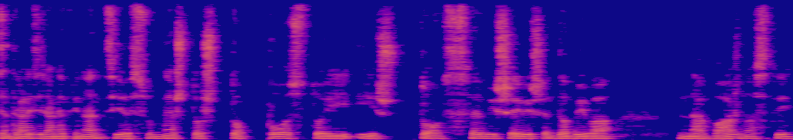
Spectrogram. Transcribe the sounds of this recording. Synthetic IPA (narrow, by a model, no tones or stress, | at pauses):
se̞nt̪ɾaliziːɾane̞finant̪sije̞sune̞ʃt̪o̞ʃt̪o̞po̞ːst̪o̞jiiʃt̪o̞sʋe̞ʋiʃeiʋiʃe̞d̪o̞biːʋa | naʋaːʒno̞st̪i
